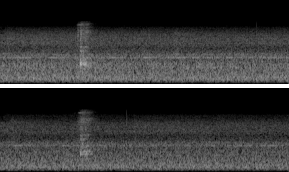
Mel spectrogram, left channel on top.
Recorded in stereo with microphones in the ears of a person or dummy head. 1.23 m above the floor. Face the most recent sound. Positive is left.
turn(degrees=45)  # may be behind; listen again after turning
